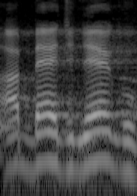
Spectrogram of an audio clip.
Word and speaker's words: Abednego: Ele, juntamente com aqueles 3 corajosos companheiros, Sadraque, Mesaque e Abdênego, ou Abednego, como alguns pronunciam mais literalmente do texto.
